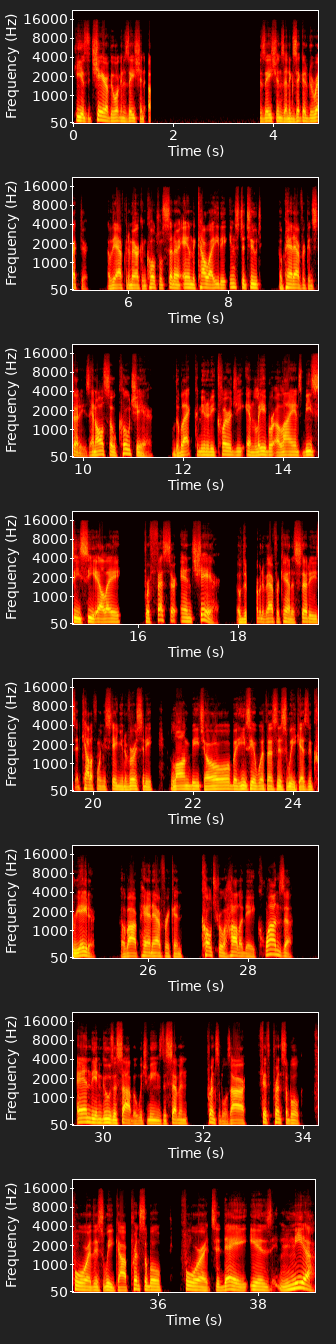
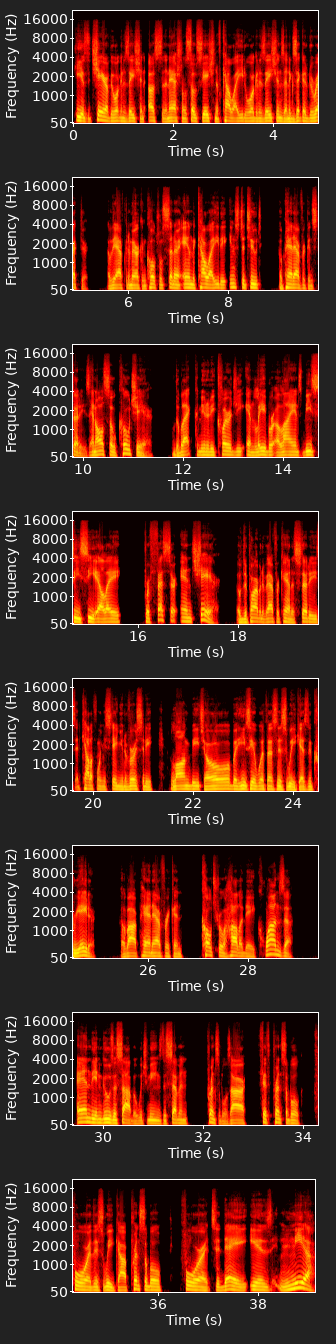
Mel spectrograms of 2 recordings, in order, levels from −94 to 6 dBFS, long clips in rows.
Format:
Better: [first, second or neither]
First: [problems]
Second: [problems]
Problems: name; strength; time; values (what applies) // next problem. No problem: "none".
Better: second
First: audio cutting out; at 1.5 s for 2 s and at 18 s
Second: none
